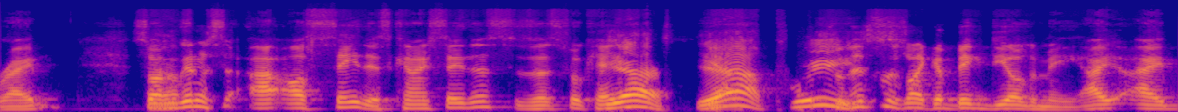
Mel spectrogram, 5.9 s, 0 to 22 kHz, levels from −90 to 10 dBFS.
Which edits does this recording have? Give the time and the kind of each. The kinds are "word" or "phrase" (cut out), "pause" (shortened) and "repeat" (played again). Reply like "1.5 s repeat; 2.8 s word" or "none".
3.4 s pause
